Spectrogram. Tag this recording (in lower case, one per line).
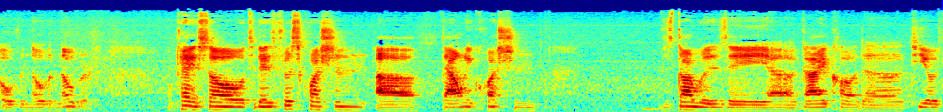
speech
